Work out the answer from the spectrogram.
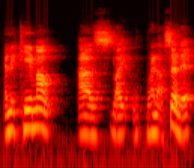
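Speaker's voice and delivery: ordinary delivery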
